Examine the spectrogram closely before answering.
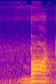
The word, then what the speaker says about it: bought: और परंतु जब जीएच शब्द के बीच में होता है तो इसका उच्चारण नहीं होता है। जैसे ब्रॉट, BROUGHT, ब्रॉट, ब्रॉट, बाट, BOUGHT, बाट।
